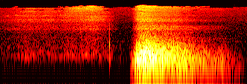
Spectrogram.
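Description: A woman taking a deep breath: a faint inhale, then a louder sighing exhale starting just over a second in.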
